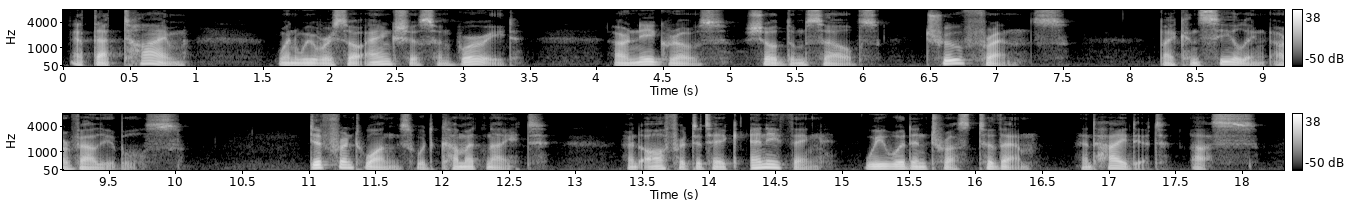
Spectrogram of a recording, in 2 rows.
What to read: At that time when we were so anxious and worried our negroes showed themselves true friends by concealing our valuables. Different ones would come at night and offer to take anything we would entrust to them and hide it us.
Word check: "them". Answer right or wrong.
right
